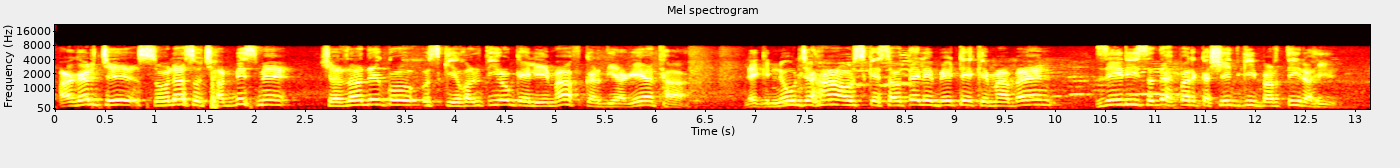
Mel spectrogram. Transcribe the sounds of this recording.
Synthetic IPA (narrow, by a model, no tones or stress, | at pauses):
ɐɡəɾt͡ʃesoːlasɔt͡ʃʰɐbːiːsmẽ | ʃɐɦzaːd̪ekoʊskiɣɐlt̪ijõkeliemaːfkɐɾd̪ijaɡɐjat̪ʰa̰ː | leːkɪnːuːɾd͡ʒɐɦãɔːɾʊskesɔːt̪eːlebeːʈekemaːbɛːɪnzeːɾisɐd̪əɦpɐɾkɐʃiːd̪ɡibɐɽ̤t̪iɾɐɦiː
